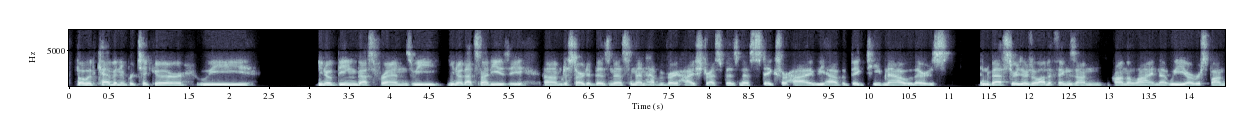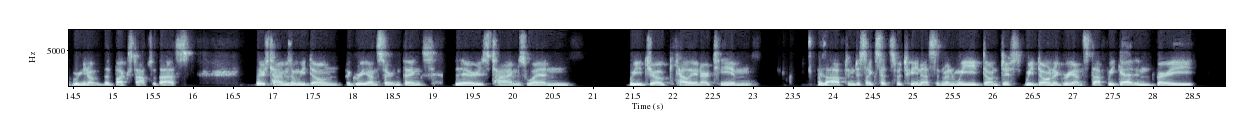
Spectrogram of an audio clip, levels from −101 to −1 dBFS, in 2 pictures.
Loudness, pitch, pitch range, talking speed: -16 LUFS, 90 Hz, 85-95 Hz, 210 wpm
